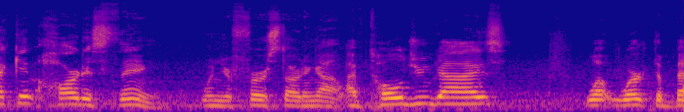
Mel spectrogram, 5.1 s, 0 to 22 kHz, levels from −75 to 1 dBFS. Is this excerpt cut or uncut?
cut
